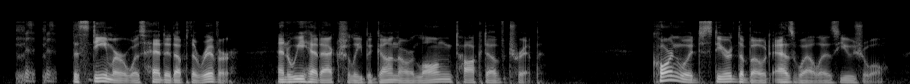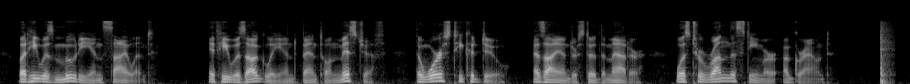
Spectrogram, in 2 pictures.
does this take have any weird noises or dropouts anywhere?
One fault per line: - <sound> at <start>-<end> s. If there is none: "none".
- laugh at 0.2-0.6 s
- tap at 17.9-18.1 s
